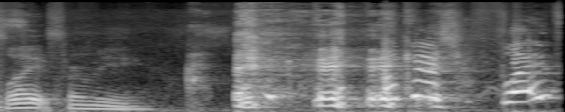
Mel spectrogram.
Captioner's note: laughter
